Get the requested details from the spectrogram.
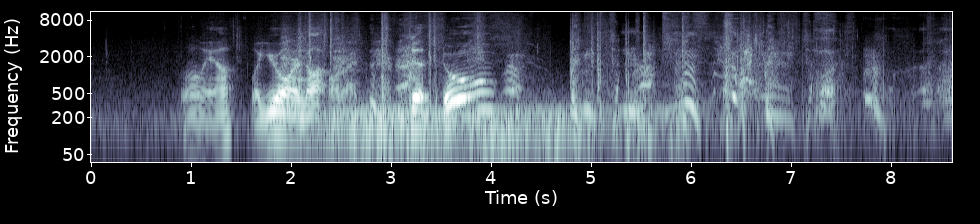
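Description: A man grunts and strains in a struggle.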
